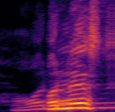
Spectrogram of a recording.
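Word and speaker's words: honest: इसको क्या पढ़ना है हमें? ऑनेस्ट नहीं पढ़ना है। अगर तुम इसे ऑनेस्ट पढ़ोगे तो ये क्या हो गया? व्यंजन। उच्चारण ही गलत कर दिया तो ए लगा दोगे। लेकिन इसका उच्चारण क्या होता है? ऑनेस्ट। अ से उच्चारण होता है।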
